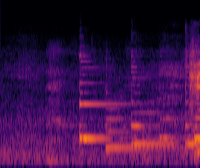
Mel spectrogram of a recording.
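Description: Ukulele plucked: a few notes picked in turn, starting about a second in and left ringing, a quick check that the instrument can be heard.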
